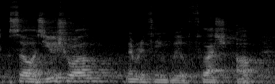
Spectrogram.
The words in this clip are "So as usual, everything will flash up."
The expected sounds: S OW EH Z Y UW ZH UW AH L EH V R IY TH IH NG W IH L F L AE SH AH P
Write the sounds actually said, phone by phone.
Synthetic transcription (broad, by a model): S OW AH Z Y UW ZH UW AH L EH V R IY TH IH NG W IH L F L AE SH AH P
